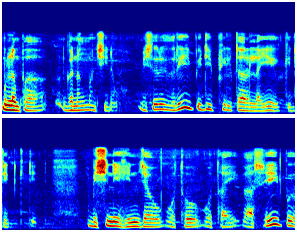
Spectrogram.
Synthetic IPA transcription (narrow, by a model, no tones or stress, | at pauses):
mulampʰaɡɯnaŋmansinɔw | misɯɾɯɾipidipʰiltaɾlajɯkidit̚ki̥dit̚bisiniɦind͡ʒawbɔtʰɔbɔtʰajɡasepɯ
